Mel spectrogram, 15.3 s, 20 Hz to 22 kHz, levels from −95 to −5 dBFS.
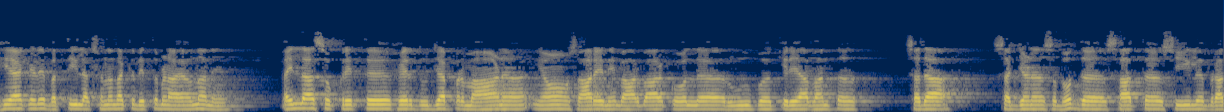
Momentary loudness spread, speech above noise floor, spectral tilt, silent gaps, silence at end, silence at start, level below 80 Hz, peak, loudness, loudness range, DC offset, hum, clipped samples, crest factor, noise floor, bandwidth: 5 LU; 33 dB; -6 dB/octave; none; 0 s; 0 s; -62 dBFS; -6 dBFS; -22 LUFS; 3 LU; under 0.1%; none; under 0.1%; 16 dB; -55 dBFS; 6 kHz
